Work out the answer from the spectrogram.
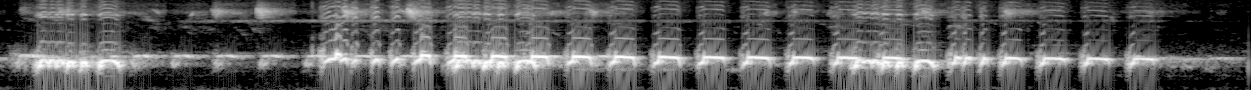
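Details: A zebra dove calling to companions in a near-continuous stream of soft, gurgling staccato coos. The notes are evenly spaced and roll on for about six seconds with scarcely a break.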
